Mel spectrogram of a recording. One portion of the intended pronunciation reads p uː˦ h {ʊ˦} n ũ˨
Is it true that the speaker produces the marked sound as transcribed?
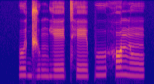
no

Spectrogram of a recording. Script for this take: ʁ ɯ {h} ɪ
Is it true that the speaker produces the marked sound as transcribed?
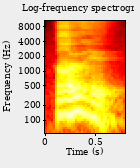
no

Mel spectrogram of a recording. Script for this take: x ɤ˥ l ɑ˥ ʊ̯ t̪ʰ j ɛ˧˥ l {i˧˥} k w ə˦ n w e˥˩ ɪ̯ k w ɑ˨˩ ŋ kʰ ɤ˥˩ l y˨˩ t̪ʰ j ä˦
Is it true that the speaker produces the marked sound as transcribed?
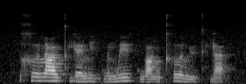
no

